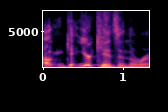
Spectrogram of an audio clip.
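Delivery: ordinary talk, nothing marked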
